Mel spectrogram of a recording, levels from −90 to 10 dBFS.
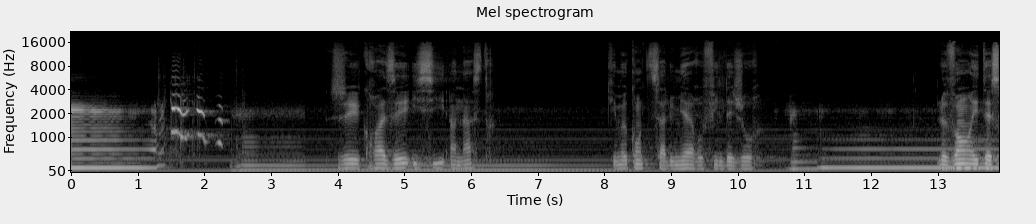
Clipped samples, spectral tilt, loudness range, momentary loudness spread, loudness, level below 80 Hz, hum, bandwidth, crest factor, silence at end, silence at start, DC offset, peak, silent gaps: under 0.1%; -5.5 dB/octave; 9 LU; 21 LU; -33 LUFS; -50 dBFS; none; 16 kHz; 20 dB; 0 s; 0 s; under 0.1%; -14 dBFS; none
